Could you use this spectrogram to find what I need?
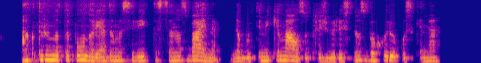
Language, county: Lithuanian, Vilnius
